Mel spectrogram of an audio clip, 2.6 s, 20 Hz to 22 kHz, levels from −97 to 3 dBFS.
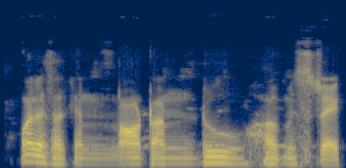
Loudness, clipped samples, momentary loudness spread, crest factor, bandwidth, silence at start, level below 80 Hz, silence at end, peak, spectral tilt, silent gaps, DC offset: -19 LUFS; under 0.1%; 6 LU; 16 dB; 9.4 kHz; 0.15 s; -54 dBFS; 0.05 s; -2 dBFS; -6 dB/octave; none; under 0.1%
